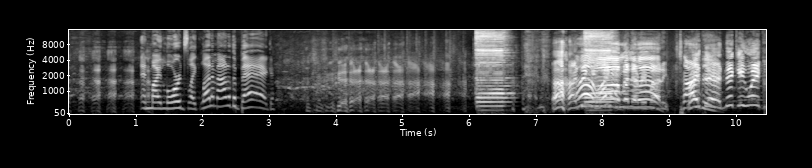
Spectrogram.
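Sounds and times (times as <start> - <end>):
laughter: 0.0 - 1.1, 3.1 - 9.8
speech: 0.2 - 10.4
loud harsh electronic buzzer: 6.1 - 6.8, 7.8 - 8.4
animated excited voices: 7.6 - 9.0.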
